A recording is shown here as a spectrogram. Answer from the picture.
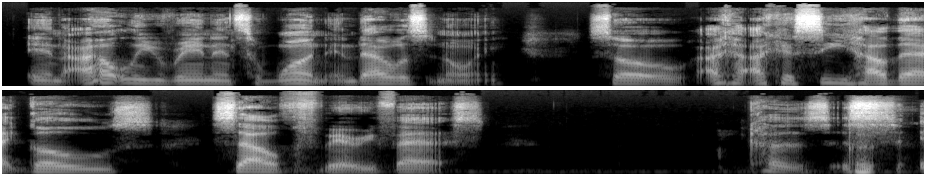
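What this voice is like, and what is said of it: Hoarse, cracking voice. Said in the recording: “what is up with your voice, man? ... my voice gets more hoarse. ... puberty is crazy”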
